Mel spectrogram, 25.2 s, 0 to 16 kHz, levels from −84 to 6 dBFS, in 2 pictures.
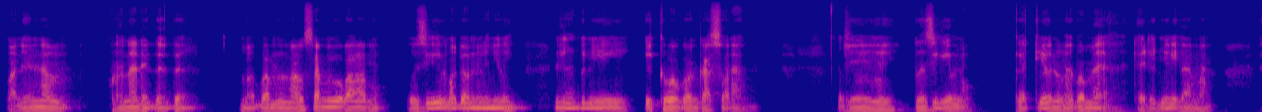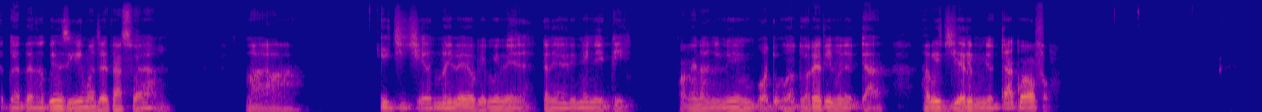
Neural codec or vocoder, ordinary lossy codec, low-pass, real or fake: codec, 44.1 kHz, 2.6 kbps, SNAC; none; 14.4 kHz; fake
